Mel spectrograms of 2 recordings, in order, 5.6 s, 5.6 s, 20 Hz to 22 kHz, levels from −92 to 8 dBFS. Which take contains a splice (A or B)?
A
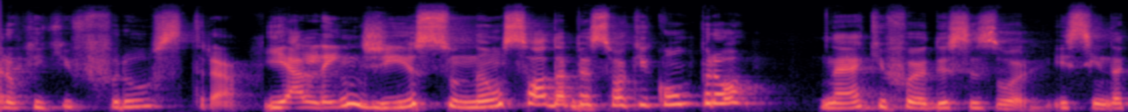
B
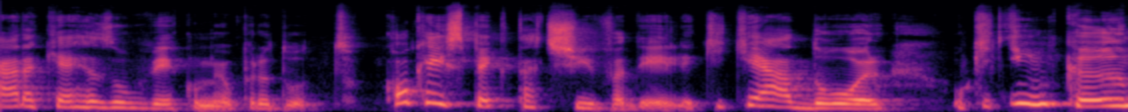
A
